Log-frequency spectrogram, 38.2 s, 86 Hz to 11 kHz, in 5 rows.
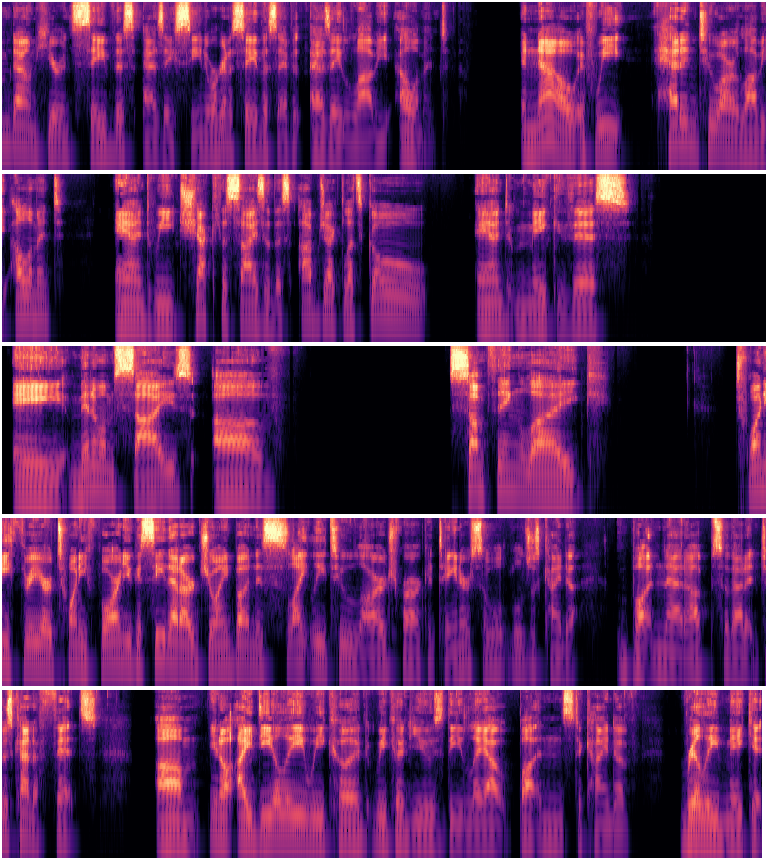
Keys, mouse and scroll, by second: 2.9 click, 5.5 click, 7.8-8.1 scroll, 11.7 click, 12.1 click, 13.2-13.9 scroll, 14.1 click, 22.1 click, 23.8 click, 25.8 click, 27.9 click, 28.6 click, 30.5 click, 32.5 click, 33.4 click, 34.0 click, 35.7 click, 37.4 click.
